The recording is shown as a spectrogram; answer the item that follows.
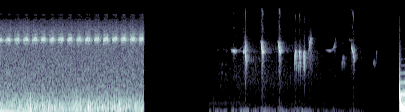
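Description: A steady pulsing trill, about seven pulses a second, over a hiss, cut off suddenly about three seconds in; after a short silence, scattered short, faint bird chirps.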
